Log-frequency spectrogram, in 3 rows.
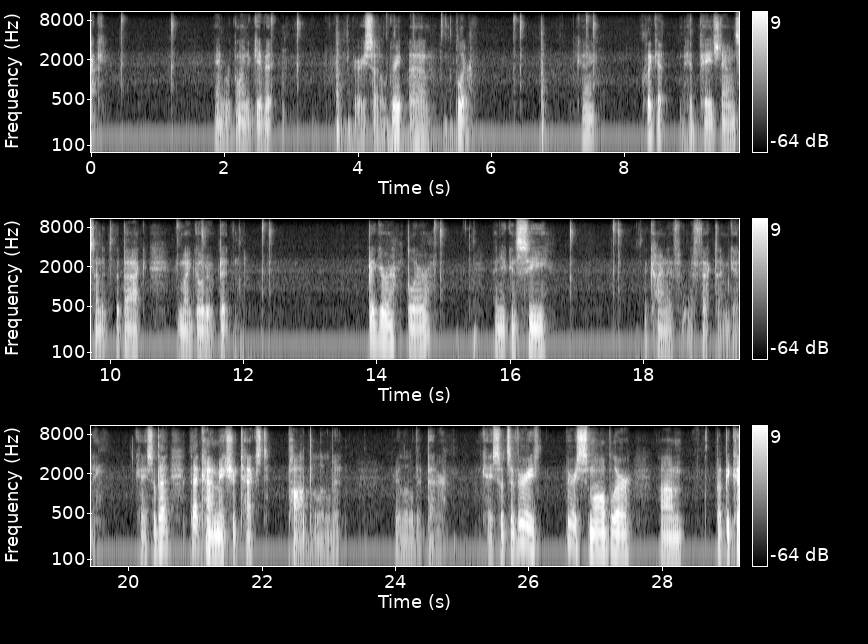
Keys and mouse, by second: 4.2-5.8 typing, 8.9 Page_Down, 11.1 click, 11.9 1, 12.3 click, 14.9 click, 16.3 click.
